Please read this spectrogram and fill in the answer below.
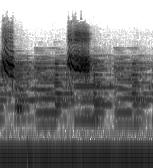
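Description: Two harsh, caw-like squawks from a cartoon magpie, about a second apart, the first sweeping down in pitch, over soft instrumental music.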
